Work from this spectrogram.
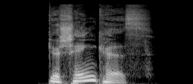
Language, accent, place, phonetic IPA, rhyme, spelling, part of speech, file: German, Germany, Berlin, [ɡəˈʃɛŋkəs], -ɛŋkəs, Geschenkes, noun, De-Geschenkes.ogg
- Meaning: genitive singular of Geschenk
